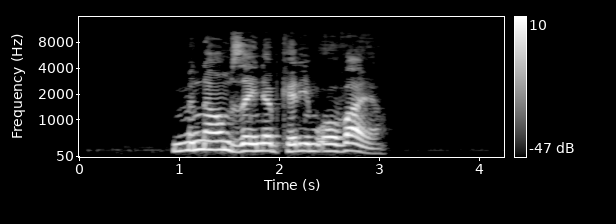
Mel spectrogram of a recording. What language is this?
Central Kurdish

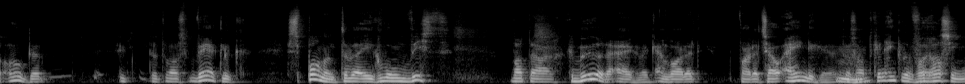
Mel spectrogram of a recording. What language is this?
Dutch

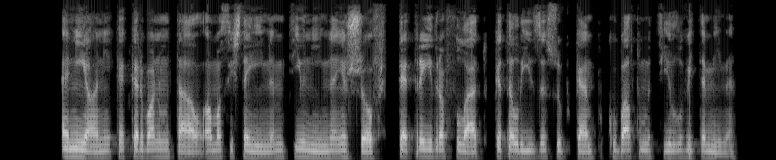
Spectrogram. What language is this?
Portuguese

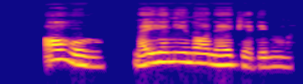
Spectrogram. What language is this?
Igbo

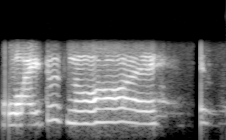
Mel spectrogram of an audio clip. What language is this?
Konkani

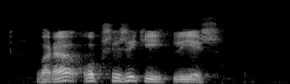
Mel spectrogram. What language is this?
Mari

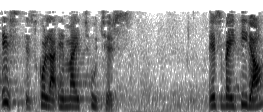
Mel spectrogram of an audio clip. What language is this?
Basque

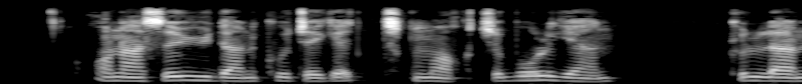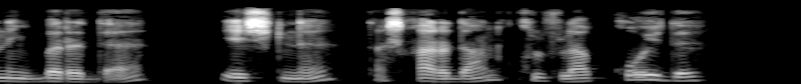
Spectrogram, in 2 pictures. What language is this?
Uzbek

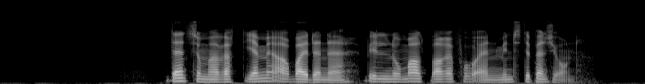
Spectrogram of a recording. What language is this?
Norwegian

